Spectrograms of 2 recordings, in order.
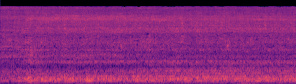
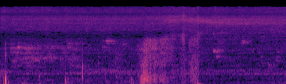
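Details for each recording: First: Evet şu an için tamamen suyumuzu kesti Evet az önce ilk anda gördüğümüz gibi su sızıntısı Şu an için yok arkadaşlar suyumuz tamamen doldu şamandıramız kendini çekti Second: de Anlaşılacağı gibi rezervuarımız şu an için su kaçırıyor arkadaşlar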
